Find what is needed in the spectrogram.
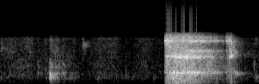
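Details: Burping: one loud, drawn-out rasping belch after a quiet start, with a short voiced sound right after.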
